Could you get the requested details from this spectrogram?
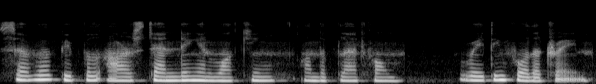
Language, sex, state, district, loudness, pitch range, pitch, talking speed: English, female, Arunachal Pradesh, Lower Dibang Valley, -16 LUFS, 175-200 Hz, 185 Hz, 130 wpm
